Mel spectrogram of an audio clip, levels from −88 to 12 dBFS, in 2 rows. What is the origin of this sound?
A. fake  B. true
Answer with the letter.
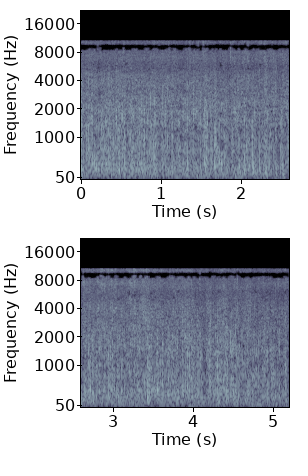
A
